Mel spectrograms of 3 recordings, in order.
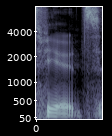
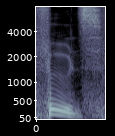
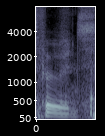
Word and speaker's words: Foods: Genius Feuds. Feuds? – Feuds. – How do you pronounce that word? – That's a different book. That's the follow-up. – Okay, good. Yeah, you pronounced that word foods.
